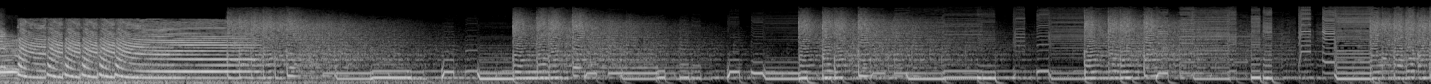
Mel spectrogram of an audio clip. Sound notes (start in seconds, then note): 0.0 horn honking; 2.8 upbeat techno music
